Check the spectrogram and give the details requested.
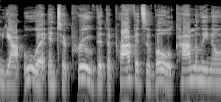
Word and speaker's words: Yahuah: it has four letters right here and it's pronounced yahuwah yahuwah although sanskrit is a very old language there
